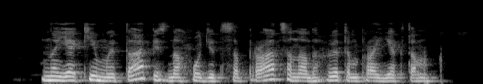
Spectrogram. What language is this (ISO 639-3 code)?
bel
